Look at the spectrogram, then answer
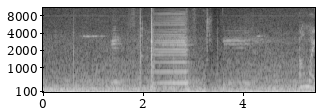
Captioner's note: car honks; car beeps horn; honks horn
